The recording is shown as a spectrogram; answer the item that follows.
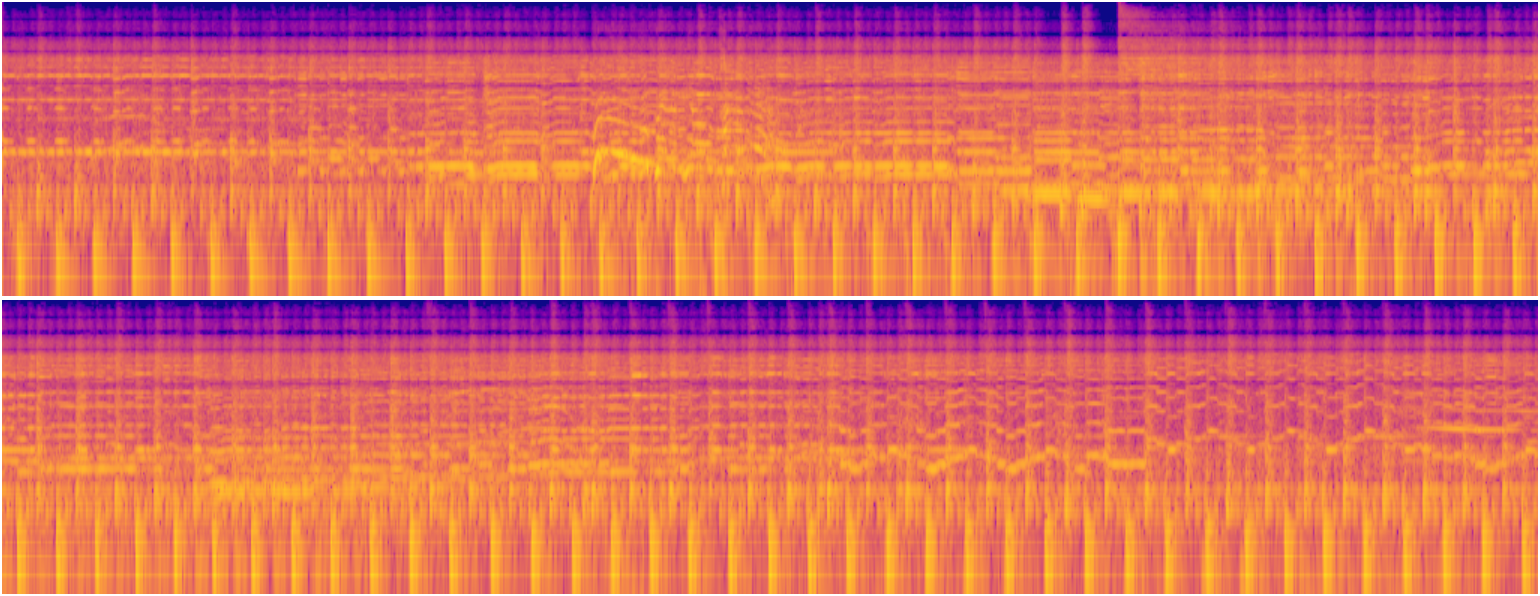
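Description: Live band instrumental: a fiddle playing a bowed melody over a drum kit's quick, steady beat, with a sliding fiddle phrase about six seconds in.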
